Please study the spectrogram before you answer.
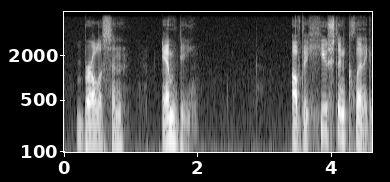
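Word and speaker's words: Hughston: Burleson, MD, of the Houston Clinic. Now, Houston is spelled H-U-G-H-S-T-O-N. Not Houston as in Houston, Texas. No.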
